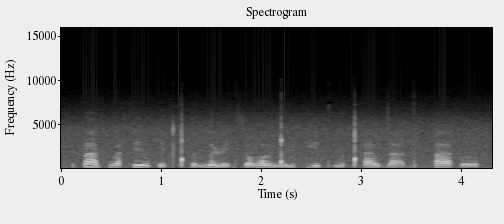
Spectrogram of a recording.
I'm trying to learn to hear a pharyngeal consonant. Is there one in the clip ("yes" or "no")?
no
